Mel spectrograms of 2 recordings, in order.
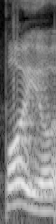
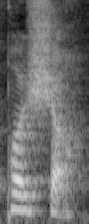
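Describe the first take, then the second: First: The double L sounds like y. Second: The double L sounds like sh.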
